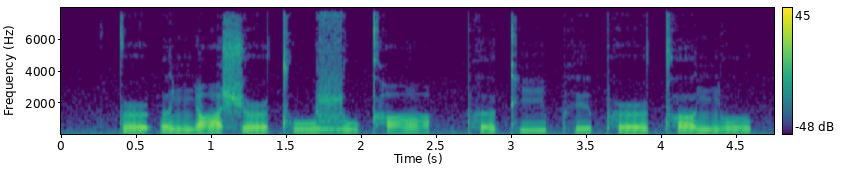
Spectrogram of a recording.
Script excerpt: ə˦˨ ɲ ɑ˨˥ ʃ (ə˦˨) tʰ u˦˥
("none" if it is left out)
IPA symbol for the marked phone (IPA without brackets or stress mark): ə˞˦˨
